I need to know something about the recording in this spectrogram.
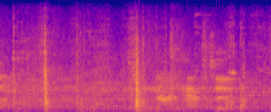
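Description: Pottery sherds being handled on a metal tray, knocking twice, the second knock, about a second in, the louder.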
